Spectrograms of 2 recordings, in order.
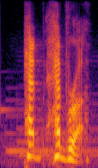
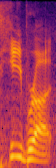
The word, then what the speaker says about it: Hebra: It's Hebra. Why Hebra? I guess it's like zebra. But no, that's what you pronounce it, zebra.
